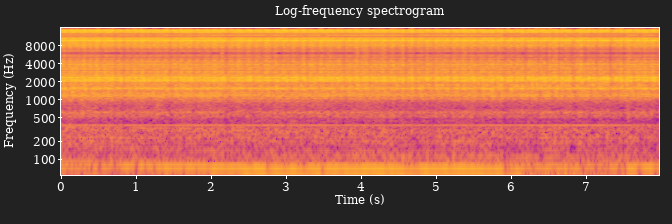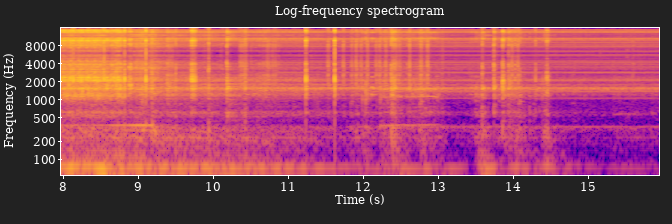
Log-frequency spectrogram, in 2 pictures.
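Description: Drag-race Camaro's engine running loudly, heard from inside the cockpit, then cut off about nine seconds in. After that only scattered faint clicks and knocks are left.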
